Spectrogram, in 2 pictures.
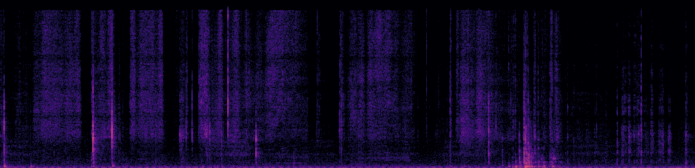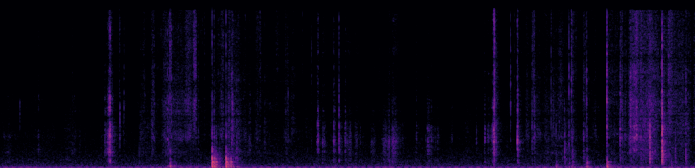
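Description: Paper being handled at a craft table: scattered rustles, light taps and clicks from sheets of paper and scissors, over a faint steady low hum.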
